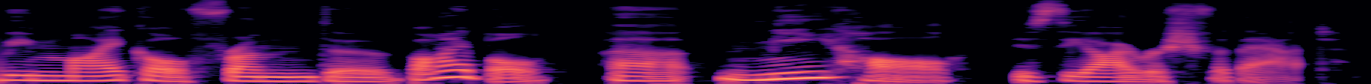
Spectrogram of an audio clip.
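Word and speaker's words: Mícheál: another one would be Michael from the Bible me Hall is the Irish for that right knee Hall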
